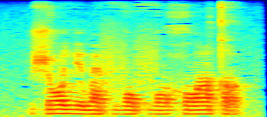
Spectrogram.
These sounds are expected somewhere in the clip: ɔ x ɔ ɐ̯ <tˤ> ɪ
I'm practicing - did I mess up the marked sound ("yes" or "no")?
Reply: no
